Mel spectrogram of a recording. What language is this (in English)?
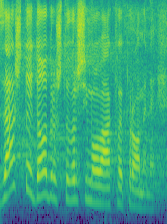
Serbian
